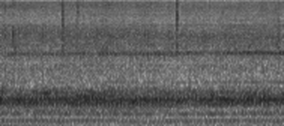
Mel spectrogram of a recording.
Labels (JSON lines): {"label": "anthrophony, boat engine", "recorder": "HydroMoth"}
